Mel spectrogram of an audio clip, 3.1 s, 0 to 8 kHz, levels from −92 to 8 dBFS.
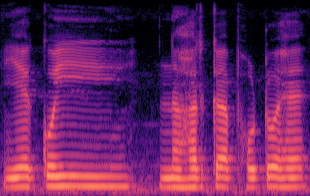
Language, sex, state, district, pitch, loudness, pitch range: Hindi, male, Jharkhand, Ranchi, 145 Hz, -20 LUFS, 140-155 Hz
